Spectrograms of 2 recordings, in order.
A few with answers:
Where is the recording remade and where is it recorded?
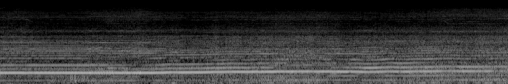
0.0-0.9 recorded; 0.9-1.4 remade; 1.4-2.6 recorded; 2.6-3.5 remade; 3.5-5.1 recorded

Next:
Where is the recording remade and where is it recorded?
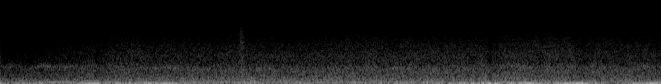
0.0-6.6 recorded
